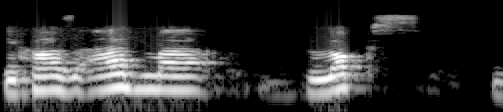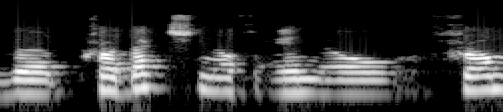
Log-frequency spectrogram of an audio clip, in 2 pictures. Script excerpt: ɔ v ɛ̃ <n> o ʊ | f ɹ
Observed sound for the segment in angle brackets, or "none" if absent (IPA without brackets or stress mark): n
